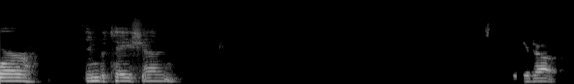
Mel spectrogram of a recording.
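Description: A man talks calmly through a microphone, in short bursts with pauses.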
